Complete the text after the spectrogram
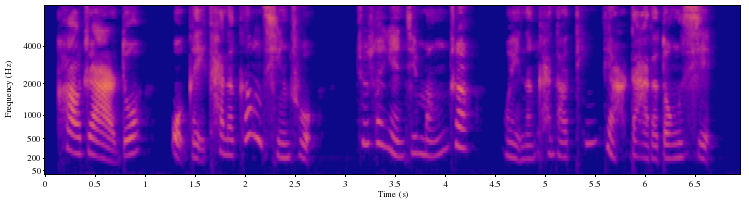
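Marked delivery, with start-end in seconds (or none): none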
